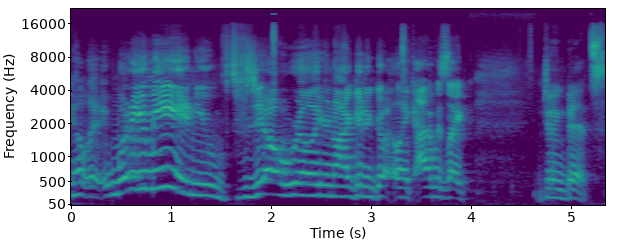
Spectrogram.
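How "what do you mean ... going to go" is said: loud jeering yell. A speaker recalls talking to the actors on screen, retelling own yelling at screen. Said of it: "I was like yelling".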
